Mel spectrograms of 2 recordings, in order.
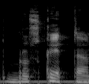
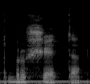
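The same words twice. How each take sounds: First: It is said with the Italian pronunciation. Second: It is said with the American pronunciation. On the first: The speaker calls it right. "I said bruschetta" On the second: The speaker calls it wrong. "not bruschetta"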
